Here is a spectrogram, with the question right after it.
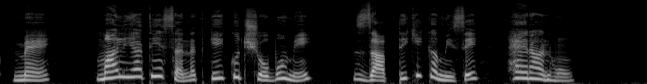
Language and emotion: Urdu, surprised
